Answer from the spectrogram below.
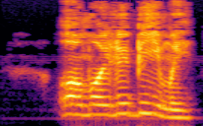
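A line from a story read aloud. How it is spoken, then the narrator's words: Sigh. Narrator (Russian): вздохнула она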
